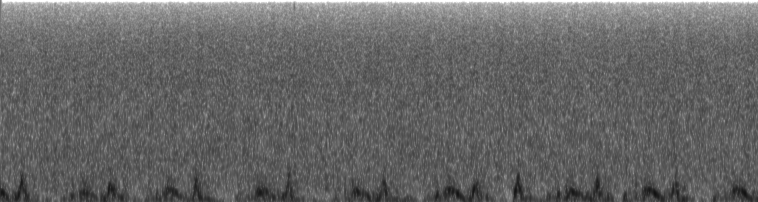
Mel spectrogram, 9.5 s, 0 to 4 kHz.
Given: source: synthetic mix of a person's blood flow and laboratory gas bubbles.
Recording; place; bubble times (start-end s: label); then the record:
Doppler ultrasound of blood flow; precordium
0.46-1.08 s: bubbles
3.59-3.75 s: bubbles
4.02-4.28 s: bubbles
4.36-4.46 s: bubbles
From the record:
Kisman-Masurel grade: 221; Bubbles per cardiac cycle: several, 3 to 8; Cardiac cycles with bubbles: 10 to 50%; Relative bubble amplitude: barely perceptible (0.100 to 0.250); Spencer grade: 2 (many but less than half of the cardiac periods contain bubble signals, singularly or in groups); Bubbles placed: anywhere in the cardiac cycle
